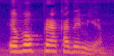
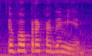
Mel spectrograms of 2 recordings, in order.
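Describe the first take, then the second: First: 'Para a' is linked and shortened to 'pra'. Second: 'Para a' is linked and shortened to 'pra'.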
